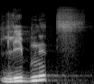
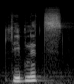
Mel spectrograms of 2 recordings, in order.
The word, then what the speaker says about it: Leibniz: I don't know how you pronounce his name, but I think it's Leibniz? Leibniz.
